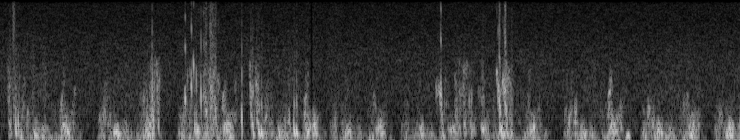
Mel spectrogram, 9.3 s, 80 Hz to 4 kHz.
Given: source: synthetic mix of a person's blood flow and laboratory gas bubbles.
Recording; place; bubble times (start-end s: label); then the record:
Doppler ultrasound of blood flow; precordium
0.08-0.28 s: bubbles
1.80-2.03 s: bubbles
2.27-2.75 s: bubbles
2.99-3.06 s: bubbles
3.09-3.33 s: bubbles
3.53-3.76 s: bubbles
5.43-5.58 s: bubbles
5.67-6.12 s: bubbles
6.17-6.43 s: bubbles
9.23-9.26 s: bubbles
From the record:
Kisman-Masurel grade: 223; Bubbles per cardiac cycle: several, 3 to 8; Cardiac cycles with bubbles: 10 to 50%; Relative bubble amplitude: loud (0.450 to 0.775); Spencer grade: 2 (many but less than half of the cardiac periods contain bubble signals, singularly or in groups); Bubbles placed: only in the low amplitude regions of the cardiac cycle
